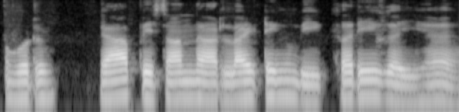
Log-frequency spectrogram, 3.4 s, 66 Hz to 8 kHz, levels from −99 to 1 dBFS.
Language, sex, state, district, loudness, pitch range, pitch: Hindi, male, Haryana, Rohtak, -18 LUFS, 115-125 Hz, 120 Hz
